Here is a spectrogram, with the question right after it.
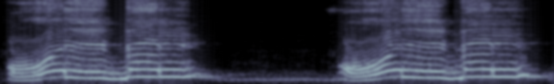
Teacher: غین لام پیش غل، لام پر جزم کا سائن موجود ہے اس لیے ہم غین کو لام سے ملا رہے ہیں اور غین کو پر کر کے بھی ادا کریں گے اس لیے کہ غین حروف مستعلیہ میں سے ہے۔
